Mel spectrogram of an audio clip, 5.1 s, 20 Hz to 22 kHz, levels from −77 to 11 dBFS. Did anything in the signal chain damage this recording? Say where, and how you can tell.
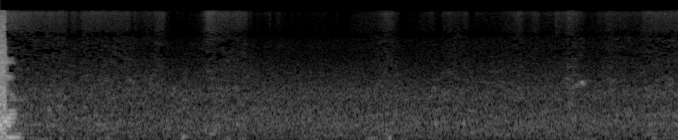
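Yes. A violent, hard crack sits at the very start of the speech, from 0 to 0.05 s, far sharper than ordinary clipping. That is integer overflow at a gain or sample-format conversion stage: peaks driven about 5 dB past full scale wrapped to the opposite sign instead of being limited.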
